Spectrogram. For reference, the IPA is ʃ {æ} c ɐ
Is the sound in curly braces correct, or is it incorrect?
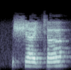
correct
